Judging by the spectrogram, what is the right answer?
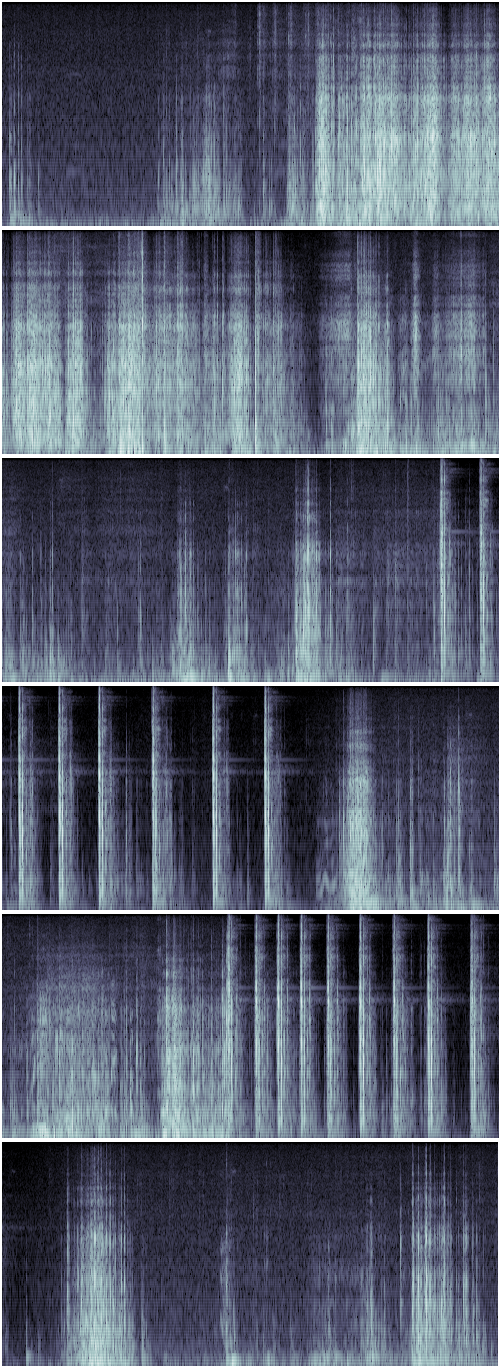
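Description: Paintball marker, a Macdev Droid, firing two quick strings of shots, several a second: one near the middle and one about two-thirds through. Bursts of broad noise come between them.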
